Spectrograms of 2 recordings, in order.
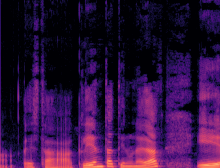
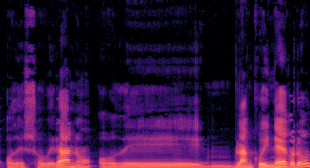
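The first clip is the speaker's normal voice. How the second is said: ordinary talk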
